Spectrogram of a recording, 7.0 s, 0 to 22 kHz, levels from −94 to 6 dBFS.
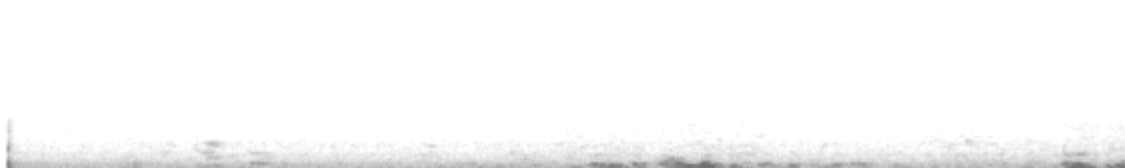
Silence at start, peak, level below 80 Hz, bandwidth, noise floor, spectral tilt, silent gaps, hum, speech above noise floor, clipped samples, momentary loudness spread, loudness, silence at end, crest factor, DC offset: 0.05 s; -30 dBFS; -86 dBFS; 6.8 kHz; -68 dBFS; -7 dB/octave; none; none; 21 dB; under 0.1%; 24 LU; -49 LUFS; 0 s; 22 dB; under 0.1%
